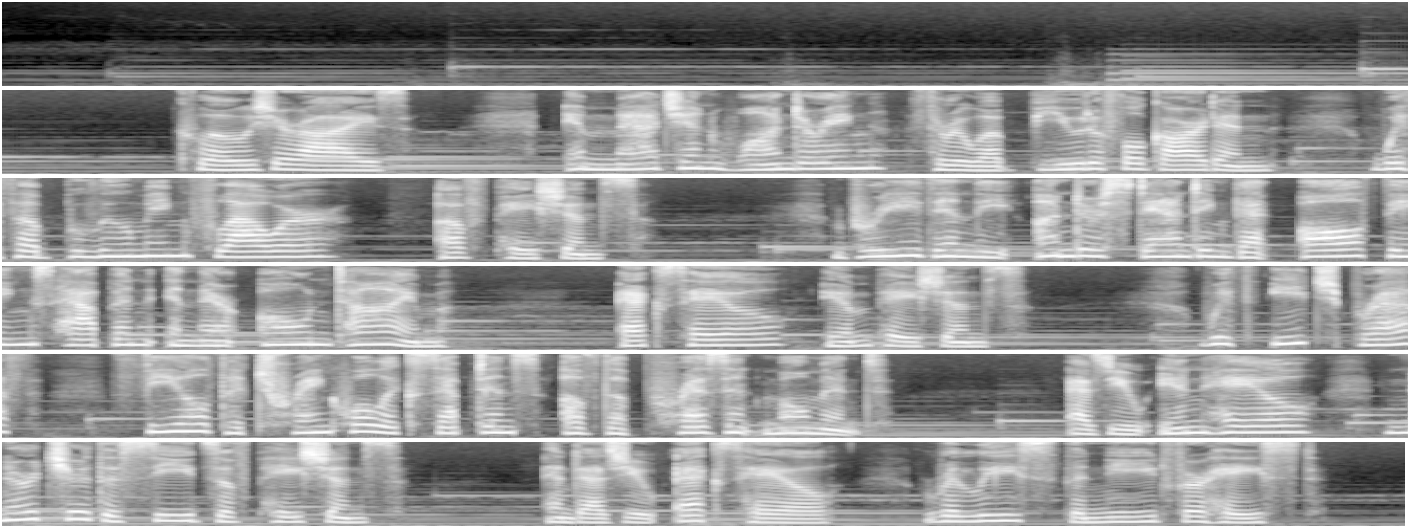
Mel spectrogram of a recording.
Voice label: Guided Meditation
